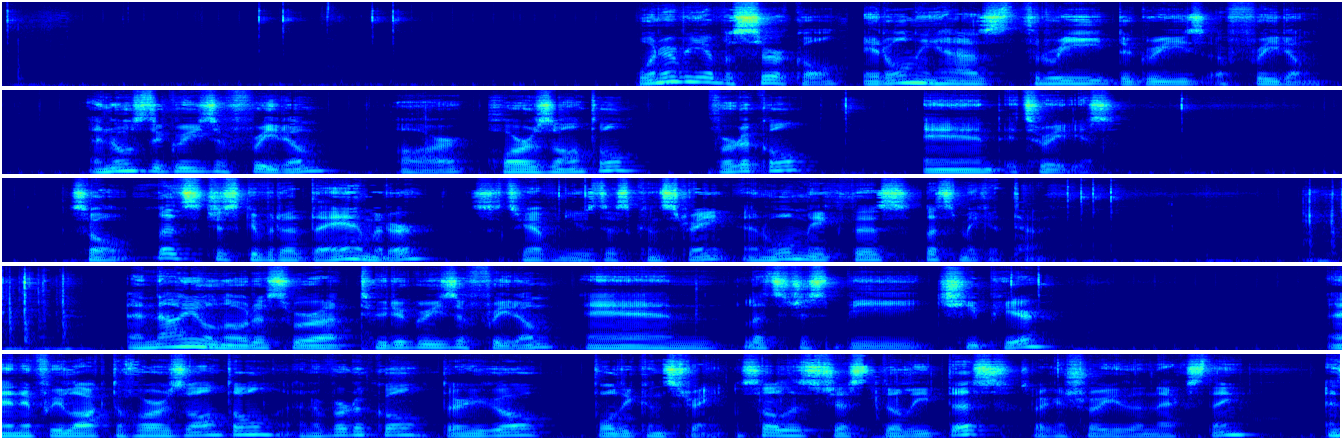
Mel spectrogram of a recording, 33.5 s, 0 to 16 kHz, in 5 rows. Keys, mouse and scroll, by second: 0.0 click, 1.4 click, 2.0 click, 3.1 click, 8.7 Escape, 10.9 click, 16.3 click, 18.8 click, 19.0 click, 19.7-20.7 typing, 25.3 click, 30.4 click, 31.2 Delete, 32.2 click, 33.3 click.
